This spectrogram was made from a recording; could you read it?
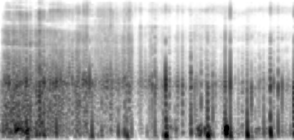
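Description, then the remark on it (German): Soft, irregular crackling from the burning wooden wick of a fireplace candle, with scattered small pops and snaps over a faint hiss, quiet, with no voices. “Ein Knistern von Holz.”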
